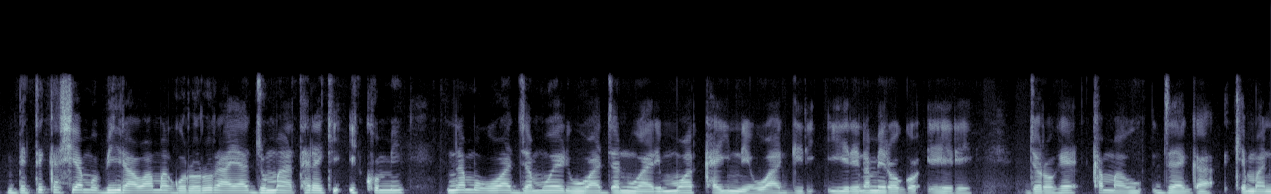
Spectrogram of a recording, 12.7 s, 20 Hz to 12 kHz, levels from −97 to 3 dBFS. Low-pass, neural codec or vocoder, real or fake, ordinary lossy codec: 7.2 kHz; none; real; none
